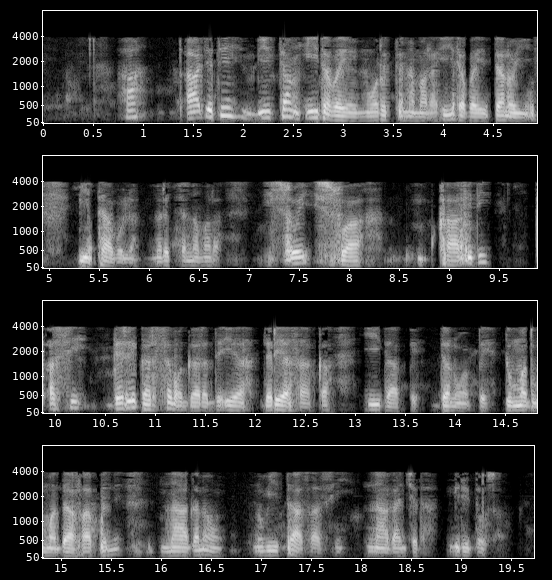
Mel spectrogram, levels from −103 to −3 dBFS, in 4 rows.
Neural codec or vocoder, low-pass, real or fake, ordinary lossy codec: codec, 16 kHz, 4 kbps, FunCodec, trained on Chinese and English, 50 frames a second; 7.2 kHz; fake; AAC, 16 kbps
